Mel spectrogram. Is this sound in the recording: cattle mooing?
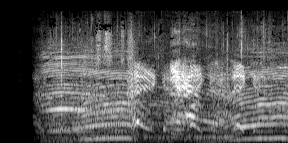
yes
